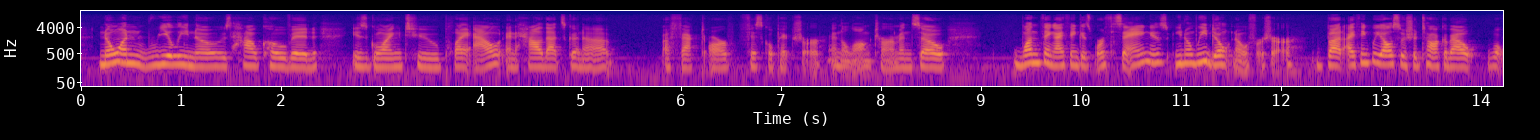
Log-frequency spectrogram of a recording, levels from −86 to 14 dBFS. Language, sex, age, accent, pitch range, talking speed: English, female, 20-39, American, 180-220 Hz, 205 wpm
